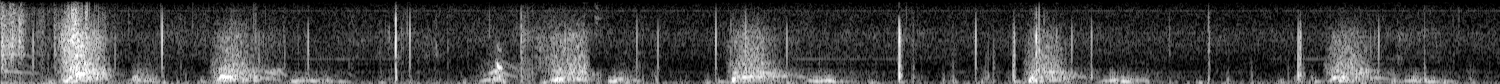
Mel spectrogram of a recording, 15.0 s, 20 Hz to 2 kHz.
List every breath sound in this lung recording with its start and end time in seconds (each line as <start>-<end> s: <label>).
0.40-1.10 s: inhalation
0.40-1.10 s: crackles
2.05-2.89 s: inhalation
2.05-2.89 s: crackles
2.85-3.57 s: exhalation
2.85-3.57 s: rhonchi
5.20-6.07 s: inhalation
5.20-6.07 s: crackles
6.03-6.47 s: exhalation
6.03-6.47 s: rhonchi
7.21-8.08 s: inhalation
7.21-8.08 s: crackles
8.06-8.62 s: exhalation
8.06-8.62 s: rhonchi
10.19-11.06 s: inhalation
10.19-11.06 s: crackles
11.02-11.57 s: exhalation
11.02-11.57 s: rhonchi
13.24-13.97 s: inhalation
13.24-13.97 s: crackles
14.00-14.55 s: exhalation
14.00-14.55 s: rhonchi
